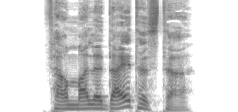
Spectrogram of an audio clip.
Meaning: inflection of vermaledeit: 1. strong/mixed nominative masculine singular superlative degree 2. strong genitive/dative feminine singular superlative degree 3. strong genitive plural superlative degree
- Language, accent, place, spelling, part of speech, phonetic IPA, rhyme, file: German, Germany, Berlin, vermaledeitester, adjective, [fɛɐ̯maləˈdaɪ̯təstɐ], -aɪ̯təstɐ, De-vermaledeitester.ogg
